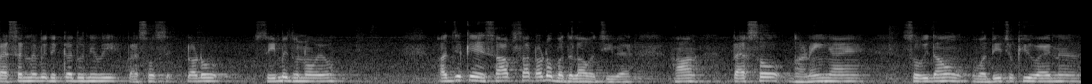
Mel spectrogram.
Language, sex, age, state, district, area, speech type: Sindhi, male, 30-45, Rajasthan, Ajmer, urban, spontaneous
